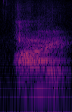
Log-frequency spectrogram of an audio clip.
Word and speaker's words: hi: Hi. I'm noticing that hi has an I at the end, but it still says the long I sound, like my and by.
